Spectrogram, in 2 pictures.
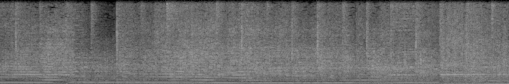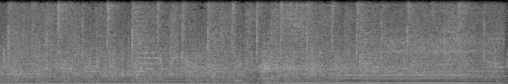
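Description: Kawasaki Ninja sport bike engine held at high revs on a race track. The pitch glides slowly and jumps to a new level twice as the shots change, over background music.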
